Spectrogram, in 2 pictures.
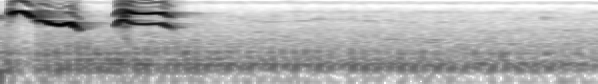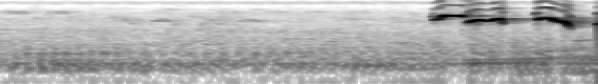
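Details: Oriental magpie-robin giving loud, open calls aimed at a rival. Two quick downslurred whistles open the recording. After about four seconds of near silence, a rapid series of bright, warbled whistles follows.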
